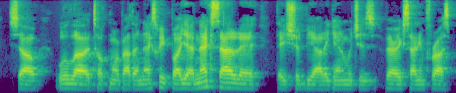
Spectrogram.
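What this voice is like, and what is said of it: Sick, weird-sounding voice. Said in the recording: “my voice sounds a little bit different ... You both sound weird ... and I both have COVID right now ... we're pretty sick”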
